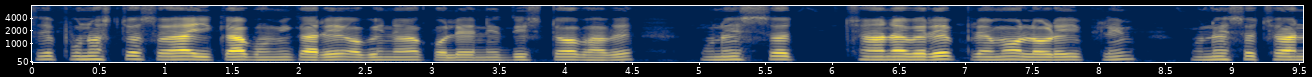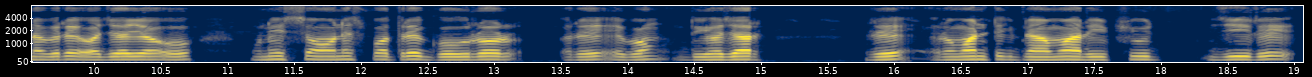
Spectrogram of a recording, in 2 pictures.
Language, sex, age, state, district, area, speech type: Odia, male, 18-30, Odisha, Kalahandi, rural, read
